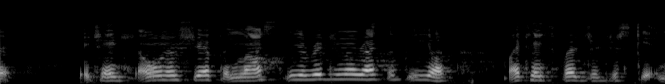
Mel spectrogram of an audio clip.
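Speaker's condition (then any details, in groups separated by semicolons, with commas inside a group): Brain injury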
